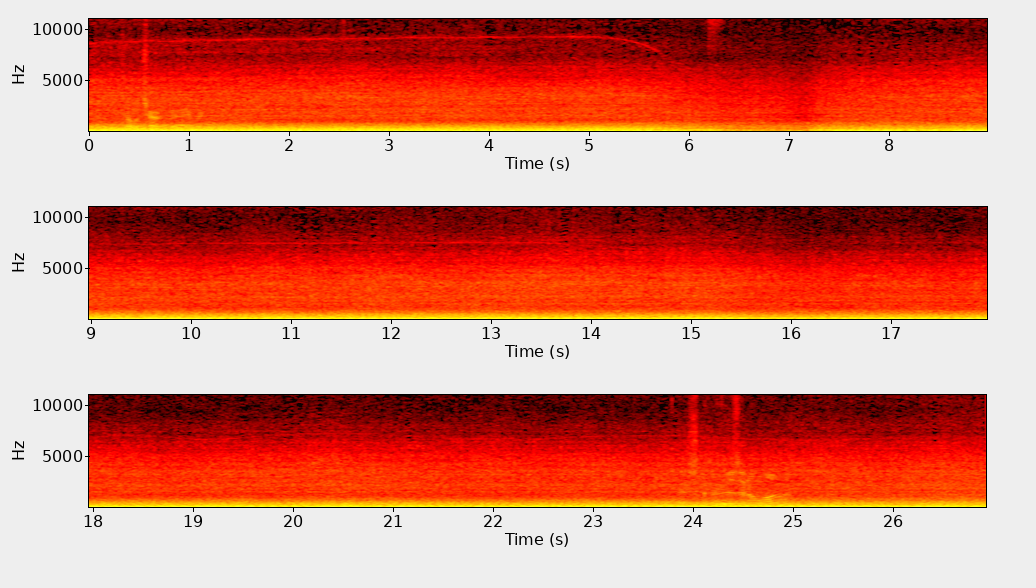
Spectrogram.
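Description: A Kenworth wrecker tow truck engine in a truck-driving game drones loud and steady, a deep continuous rumble with a brief dip near the start, while someone talks over it.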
